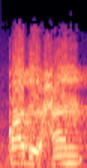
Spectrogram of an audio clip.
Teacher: قدحا میں دال پر جزم تھا اس کو ہم نے ہلایا کیونکہ حرف قلقلہ ہے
